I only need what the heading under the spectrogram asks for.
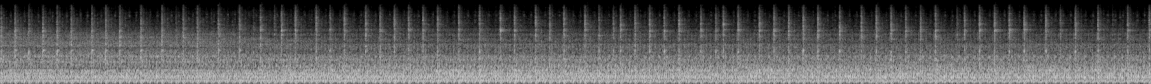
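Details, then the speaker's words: Free scrap overhead-valve mower engine after main jet work: ragged, lumpy single-cylinder beat with stumbles, running as if on choke. Owner suspects the spark plug. Misfiring and running rough. "hmm that don't sound very clever do it that don't sound very clever at all i'll whip that plug out see what that do"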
